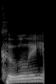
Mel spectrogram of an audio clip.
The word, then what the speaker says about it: Cooley: Yeah, well, I pronounce it Cooley, and I think that's Cooley, did I probably say Coley?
